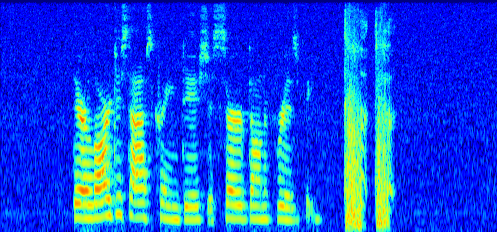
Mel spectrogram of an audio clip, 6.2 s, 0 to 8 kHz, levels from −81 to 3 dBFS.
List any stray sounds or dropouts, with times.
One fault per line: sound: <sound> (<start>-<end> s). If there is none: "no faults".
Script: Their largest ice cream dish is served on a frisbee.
sound: cough (4.3-5.0 s)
